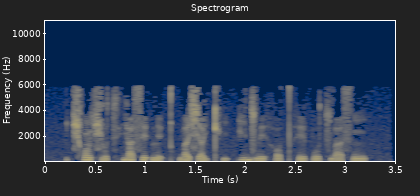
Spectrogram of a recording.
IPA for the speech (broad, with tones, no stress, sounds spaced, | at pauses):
t͡ɕʰ ɔ̃˥˧ ɕ o˧ t͡sʰ j a˦ s e˦ ʔ l e˦ ʔ kʰ w a˦ ɕ a˧ j kʰ i˨ ʔ k i˦ d͡z w e˧ h ɔ˧ t̪ʰ e˥˧ p o˥˧ t͡s w a˧ s ĩ˥˧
